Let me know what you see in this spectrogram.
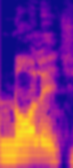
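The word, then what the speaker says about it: knowledge: है उसमें साइलेंट और नॉलेज तो देखो नॉलेज में हमारा के साइलेंट है।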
